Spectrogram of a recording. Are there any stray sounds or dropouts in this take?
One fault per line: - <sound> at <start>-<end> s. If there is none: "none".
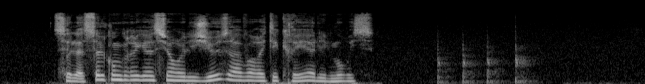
- thud at 4.4-5.4 s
